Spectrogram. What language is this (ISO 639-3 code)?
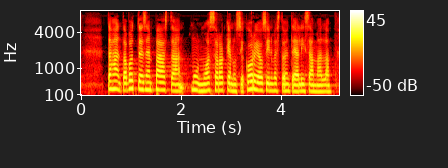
fin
